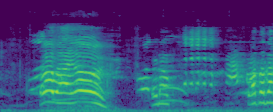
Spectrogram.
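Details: A goat, taken in a theft in the days before Eid, gives one long, wavering, nasal bleat of about a second. Human voices talking follow right after it.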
